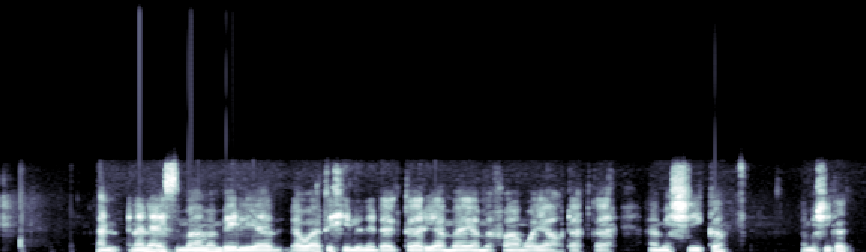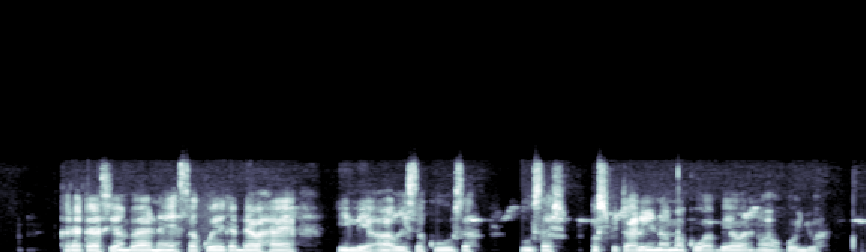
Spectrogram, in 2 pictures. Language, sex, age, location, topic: Swahili, male, 18-24, Nakuru, health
